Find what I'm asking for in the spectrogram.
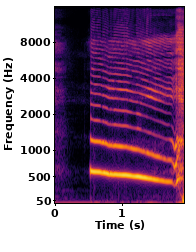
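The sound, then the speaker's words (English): An exaggerated yawn voiced aloud during a face-loosening exercise: one sustained moaning note that slowly sinks in pitch, ending in a breathy exhale. “And stretch them down your face as you yawn. So you're like,”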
